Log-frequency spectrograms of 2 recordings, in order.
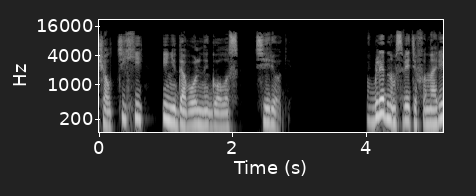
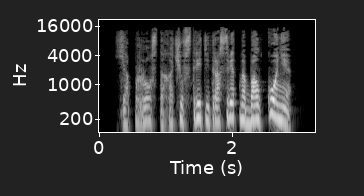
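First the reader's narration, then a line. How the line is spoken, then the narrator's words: Angry. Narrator (Russian): сердито произнес Серега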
